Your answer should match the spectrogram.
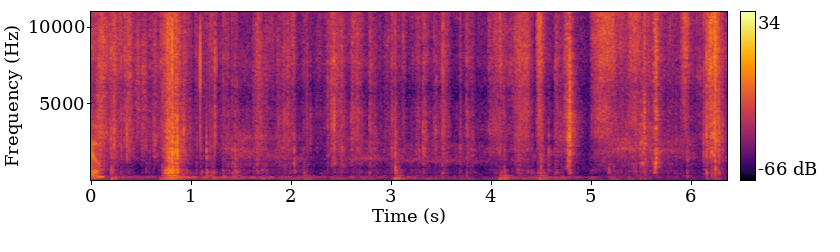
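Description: Tarot cards being shuffled by hand: soft rustling of the deck with a few light clicks and taps of cards, over a faint steady hum.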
